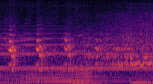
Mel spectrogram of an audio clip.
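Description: A turkey gobbles in a quick run of four or five warbling bursts, close and fairly loud, with no talk over it.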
